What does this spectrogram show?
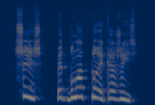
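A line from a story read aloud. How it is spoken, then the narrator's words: Squeaky little voice. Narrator (Russian): пискнул другой голосок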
